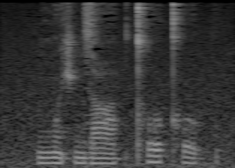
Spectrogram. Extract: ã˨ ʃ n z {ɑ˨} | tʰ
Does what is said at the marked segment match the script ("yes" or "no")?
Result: yes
